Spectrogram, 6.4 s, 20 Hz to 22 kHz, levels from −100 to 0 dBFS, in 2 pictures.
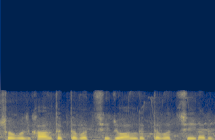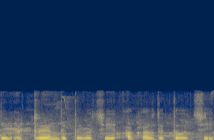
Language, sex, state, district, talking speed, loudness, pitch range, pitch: Bengali, male, West Bengal, Malda, 120 wpm, -22 LUFS, 120-125 Hz, 120 Hz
